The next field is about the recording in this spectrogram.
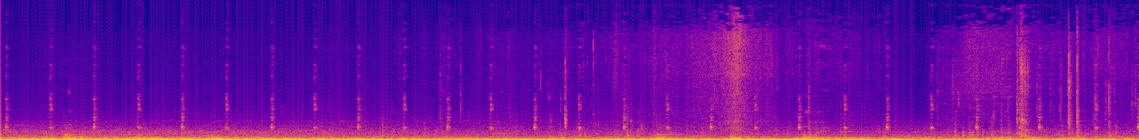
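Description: Steady low rumble of a car being driven and pulling in, a continuous road and engine drone with faint regular ticking above it throughout, no voices.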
